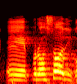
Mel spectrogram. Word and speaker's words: prosódico: En las sílabas tónicas, por ejemplo, prosódico, vamos a escribir la palabra prosódico. Prosódico lleva un acento en la segunda sílaba. Entonces, esta viene siendo la sílaba acentuada que se llama sílaba tónica.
